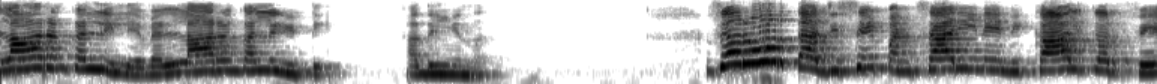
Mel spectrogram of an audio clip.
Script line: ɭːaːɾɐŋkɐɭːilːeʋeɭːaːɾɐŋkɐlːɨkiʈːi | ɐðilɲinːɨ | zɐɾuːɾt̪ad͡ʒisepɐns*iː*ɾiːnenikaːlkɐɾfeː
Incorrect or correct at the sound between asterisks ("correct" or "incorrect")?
incorrect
